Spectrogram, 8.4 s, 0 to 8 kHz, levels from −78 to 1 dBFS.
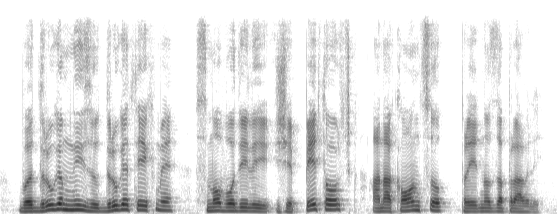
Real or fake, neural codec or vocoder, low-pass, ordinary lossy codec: real; none; 7.2 kHz; none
